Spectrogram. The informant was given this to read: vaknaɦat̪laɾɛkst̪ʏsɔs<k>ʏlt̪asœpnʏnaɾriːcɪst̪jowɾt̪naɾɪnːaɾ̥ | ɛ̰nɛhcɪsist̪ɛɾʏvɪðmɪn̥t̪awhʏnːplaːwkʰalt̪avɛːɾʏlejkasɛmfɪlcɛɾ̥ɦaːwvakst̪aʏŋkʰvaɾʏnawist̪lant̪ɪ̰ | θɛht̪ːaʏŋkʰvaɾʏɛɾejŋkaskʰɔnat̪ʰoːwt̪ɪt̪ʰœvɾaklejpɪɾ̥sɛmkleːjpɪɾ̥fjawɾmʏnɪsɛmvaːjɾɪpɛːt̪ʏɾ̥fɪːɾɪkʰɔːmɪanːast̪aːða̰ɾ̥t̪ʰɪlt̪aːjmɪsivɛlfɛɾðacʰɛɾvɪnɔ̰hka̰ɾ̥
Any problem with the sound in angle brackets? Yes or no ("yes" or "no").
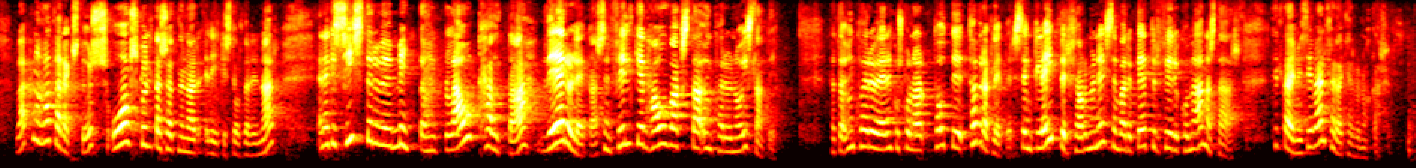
no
